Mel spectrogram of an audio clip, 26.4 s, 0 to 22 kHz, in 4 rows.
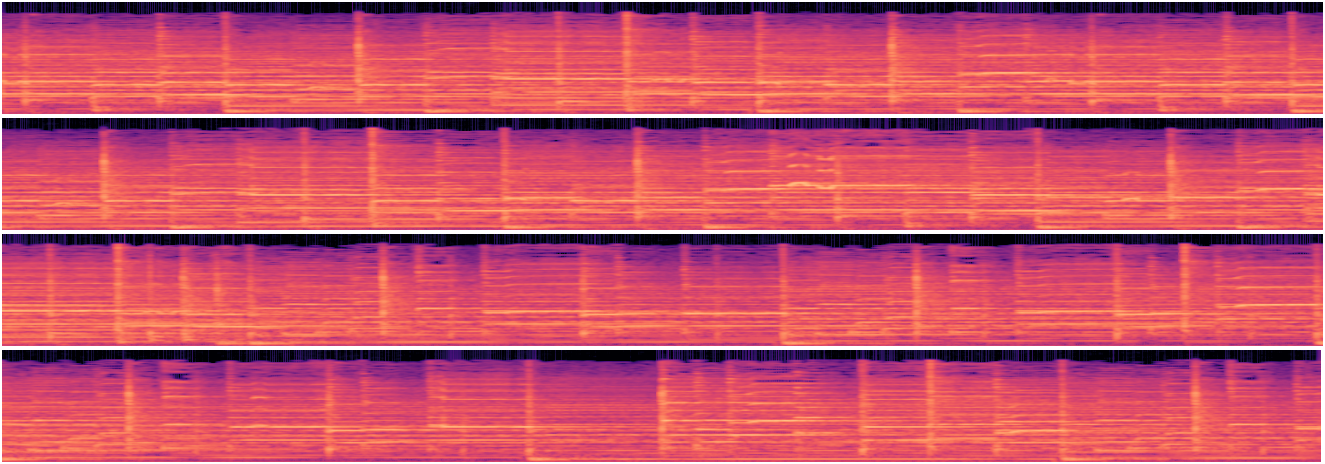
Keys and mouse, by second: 0.0-0.5 typing, 0.3 right click, 1.1 click, 1.5 click, 1.9 g, 2.4 click, 2.7 click, 2.8 g, 3.4 click, 3.5 middle click, 3.8 alt+z, 3.9 alt+middle click, 4.1 alt+middle click, 4.7 middle click, 5.2 3, 6.0 alt+middle click, 6.1 alt+middle click, 6.4 g, 7.8 right click, 8.2 middle click, 8.5 shift+click, 8.6 alt+middle click, 8.7 alt+middle click, 8.9 g, 9.0 middle click, 9.4 click, 9.6 middle click, 10.1 middle click, 10.3 g, 10.3 middle click, 10.8 click, 11.0 middle click, 11.2 1, 11.5 middle click, 12.0 middle click, 12.3 click, 12.5 alt+middle click, 12.6 alt+middle click, 12.8 alt+middle click, 13.0 middle click, 13.0 g, 13.7 click, 13.9 middle click, 14.2 click, 14.4 middle click, 14.5 middle click, 14.5 g, 14.8 right click, 14.9 g, 15.0 middle click, 15.4 click, 15.5 middle click, 16.0 middle click, 16.2 middle click, 16.2 g, 16.5 click, 16.8 middle click, 17.0 g, 17.0 middle click, 17.4 click, 17.5 middle click, 18.0 alt+middle click, 18.1 alt+middle click, 18.9 middle click, 20.3 shift+click, 20.5 alt+middle click, 20.7 alt+z, 21.0 shift+middle click, 21.3 shift+middle click, 21.5 g, 23.0 right click, 23.2 g, 23.4 click, 23.6 alt+middle click, 23.8 alt+z, 24.1 click, 24.2-26.4 typing, 24.6 click, 25.6 click, 25.9 click, 26.2 click.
